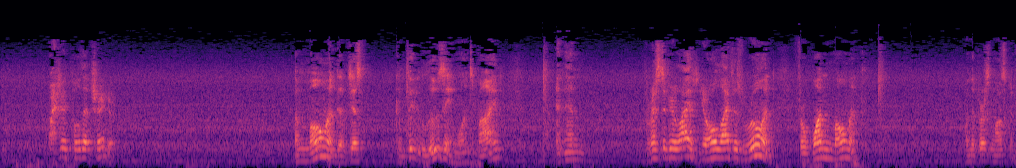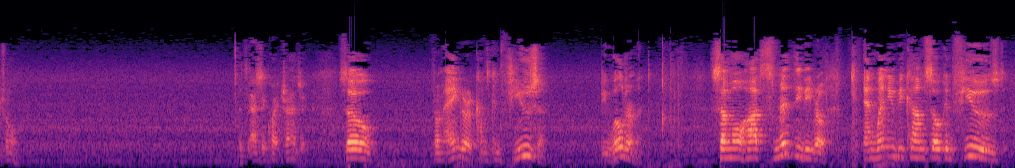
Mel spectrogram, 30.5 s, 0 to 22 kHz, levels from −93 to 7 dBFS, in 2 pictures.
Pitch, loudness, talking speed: 190 Hz, -19 LUFS, 105 wpm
